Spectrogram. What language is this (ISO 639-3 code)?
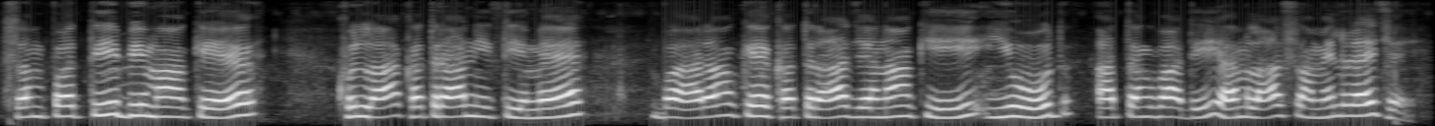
mai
